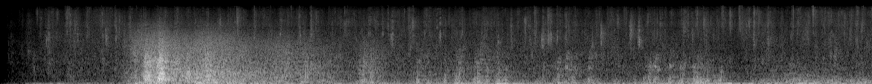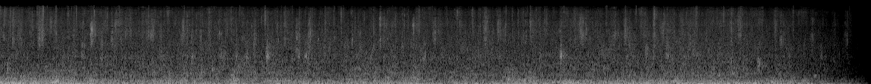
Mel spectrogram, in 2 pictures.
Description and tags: rain and thunderclap.
recording Turkey/Istanbul/Fındıkzade 2008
